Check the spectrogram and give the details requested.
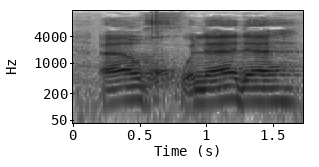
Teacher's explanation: Kha itu mengalir nafasnya, mengalir suaranya.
